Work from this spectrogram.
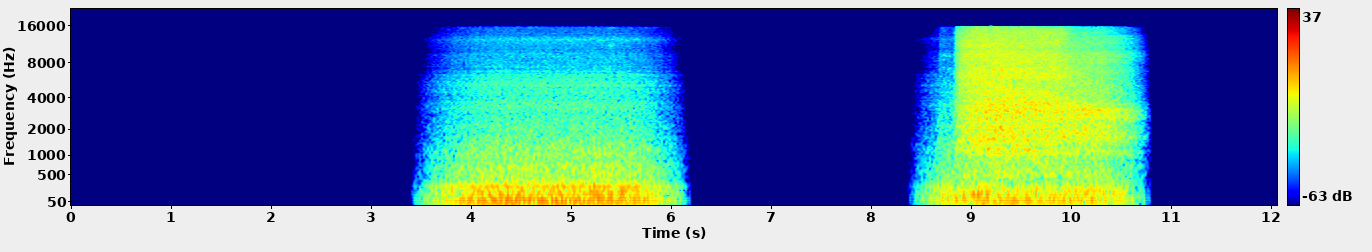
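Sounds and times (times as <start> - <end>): subway car hiss and rumble: 8.7 - 10.8.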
